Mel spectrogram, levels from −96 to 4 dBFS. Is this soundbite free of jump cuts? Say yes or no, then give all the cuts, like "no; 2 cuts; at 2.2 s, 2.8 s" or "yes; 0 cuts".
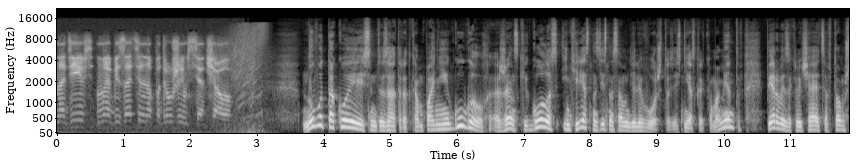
yes; 0 cuts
